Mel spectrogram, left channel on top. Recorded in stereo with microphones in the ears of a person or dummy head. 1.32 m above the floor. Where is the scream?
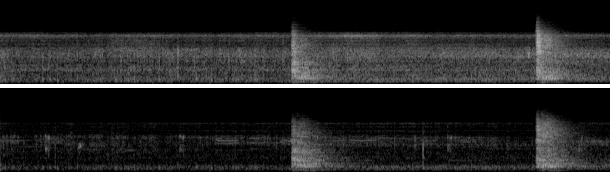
I don't hear a scream.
